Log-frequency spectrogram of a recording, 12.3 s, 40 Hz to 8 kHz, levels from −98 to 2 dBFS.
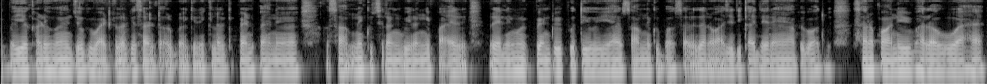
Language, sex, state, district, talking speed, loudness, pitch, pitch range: Hindi, male, Andhra Pradesh, Chittoor, 230 wpm, -29 LUFS, 95 Hz, 90-95 Hz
